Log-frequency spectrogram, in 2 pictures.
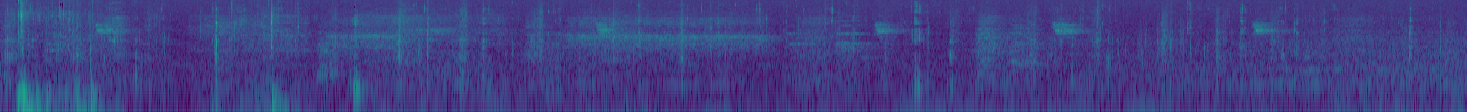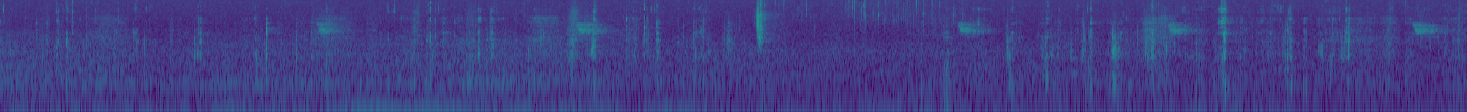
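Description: Close-miked chewing and mouth sounds of eating baked tofu, with scattered clicks of a metal fork on the plate. The loudest knocks come right at the start, as the fork cuts down through the tofu against the plate.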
